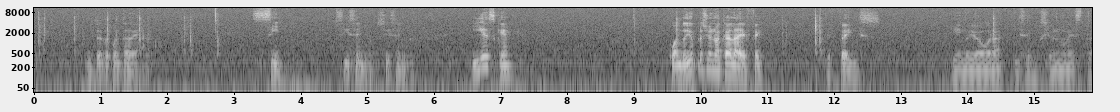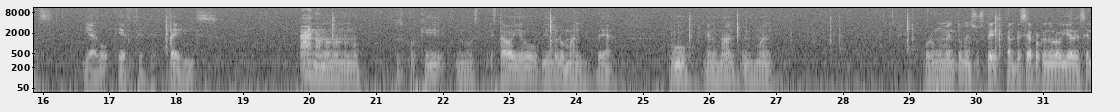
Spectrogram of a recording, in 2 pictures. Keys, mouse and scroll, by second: 0.1 ctrl+z, 2.2 ctrl+z, 2.9 ctrl+scroll down 2, 7.3 scroll down 2, 9.7 shift+middle click, 11.6 f, 12.3-12.6 scroll up 2, 13.9 right click, 14.7 shift+right click, 15.1 shift+right click, 15.7 shift+right click, 16.2 shift+right click, 16.8 shift+right click, 17.8 shift+f, 19.2 right click, 20.4 shift+right click, 20.9 shift+right click, 21.3 shift+right click, 22.0 shift+right click, 22.6 shift+right click, 23.5 shift+f, 25.6 a, 26.3 c, 26.8-27.9 drag, 27.7 Escape, 28.9 f, 30.2 a.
